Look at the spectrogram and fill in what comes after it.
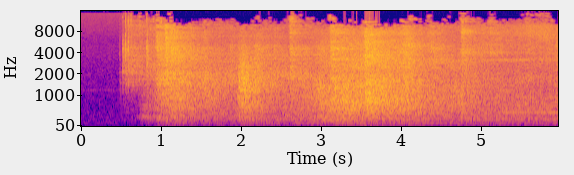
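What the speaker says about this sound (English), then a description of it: "Here's two 9x8 doors, which I'll be raising here." Two 9x8 Clopay garage doors rise together on a LiftMaster 8550 opener, starting abruptly with a loud, steady rumbling rattle of rollers in track that swells and holds throughout, with no talking.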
